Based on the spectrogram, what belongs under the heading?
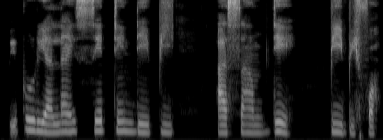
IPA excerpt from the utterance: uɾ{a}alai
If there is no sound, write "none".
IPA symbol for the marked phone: i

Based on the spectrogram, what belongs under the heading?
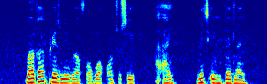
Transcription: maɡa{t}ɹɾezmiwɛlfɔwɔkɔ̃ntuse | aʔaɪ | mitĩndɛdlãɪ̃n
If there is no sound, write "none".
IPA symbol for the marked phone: p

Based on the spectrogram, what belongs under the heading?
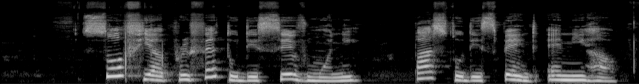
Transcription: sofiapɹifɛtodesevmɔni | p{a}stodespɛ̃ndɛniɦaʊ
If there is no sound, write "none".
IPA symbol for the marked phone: a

